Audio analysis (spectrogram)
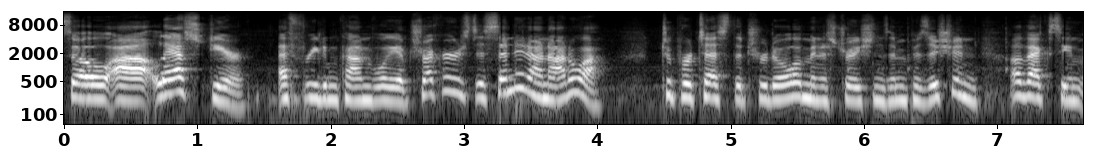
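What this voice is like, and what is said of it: Put-on northern accent drifting Irish. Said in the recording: “I'm going a little Irish ... It was my northern nether accent, and it went Irish a little bit”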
